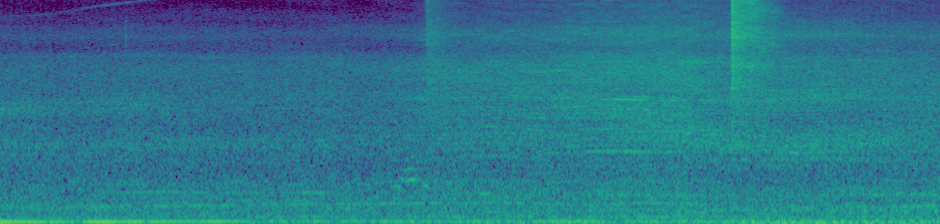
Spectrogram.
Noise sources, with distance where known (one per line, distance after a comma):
large-sounding engine
person or small group talking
